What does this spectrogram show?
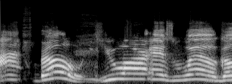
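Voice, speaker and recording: A loud man speaks with a bright, sharp tone and ordinary pitch variation. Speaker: podcast host guest. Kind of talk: heated debate.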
